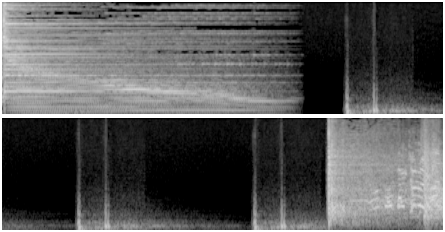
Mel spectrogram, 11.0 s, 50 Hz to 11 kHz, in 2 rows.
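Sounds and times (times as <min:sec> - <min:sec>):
heartbeat thuds: 0:04.3 - 0:05.2, 0:06.4 - 0:07.4, 0:08.6 - 0:09.6.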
